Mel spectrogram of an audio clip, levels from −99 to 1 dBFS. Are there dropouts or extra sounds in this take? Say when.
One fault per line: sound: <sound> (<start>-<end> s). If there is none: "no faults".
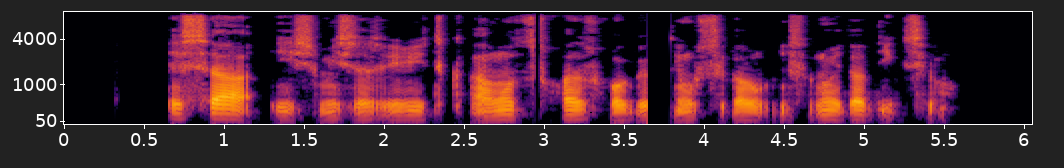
sound: dropout (3.6-3.8 s)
